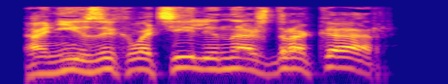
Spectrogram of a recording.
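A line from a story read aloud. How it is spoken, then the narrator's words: Roaring like wounded bison. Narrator (Russian): Раненым бизоном взревел недобитый викинг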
